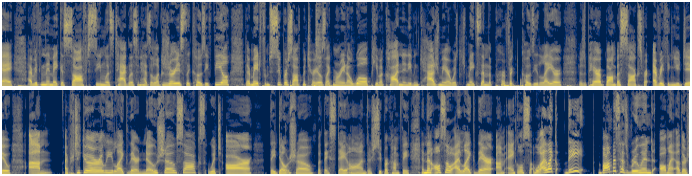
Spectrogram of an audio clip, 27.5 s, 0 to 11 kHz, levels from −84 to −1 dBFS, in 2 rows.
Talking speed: 180 wpm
